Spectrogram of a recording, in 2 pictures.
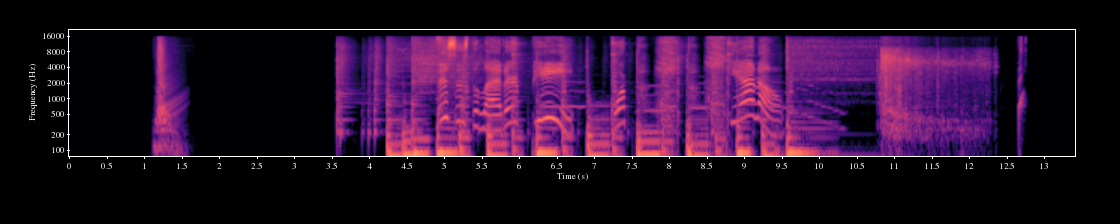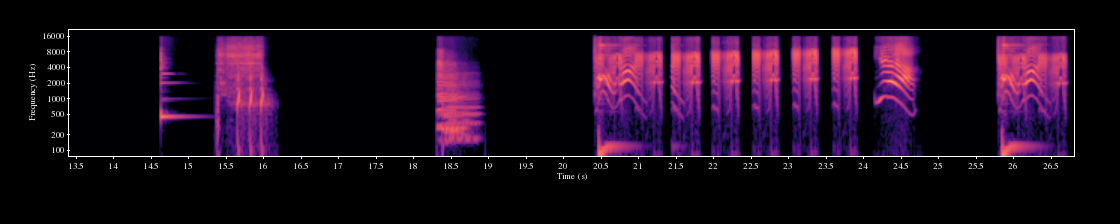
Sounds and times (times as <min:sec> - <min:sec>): Music: 0:03.6 - 0:10.4
Child speech, kid speaking: 0:05.0 - 0:07.5, 0:08.8 - 0:09.6.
